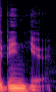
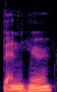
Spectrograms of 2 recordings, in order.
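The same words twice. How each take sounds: First: "Been here" with "been" said like bean, British way; British accent. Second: American accent. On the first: Guest showing how he says it in London: British "Been here". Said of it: "I would say". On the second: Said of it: "conscious of trying to sound American". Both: Shown as a demonstration.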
